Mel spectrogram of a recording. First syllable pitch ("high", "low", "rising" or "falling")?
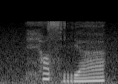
high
